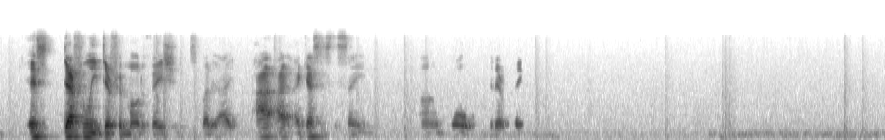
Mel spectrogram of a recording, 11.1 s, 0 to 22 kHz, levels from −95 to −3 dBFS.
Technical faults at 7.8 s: none

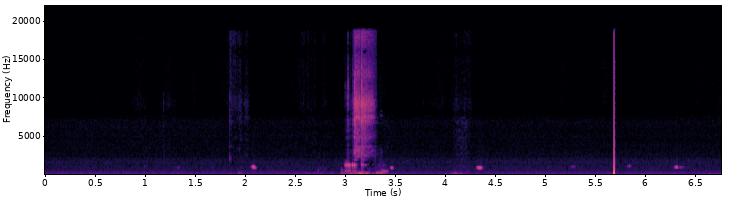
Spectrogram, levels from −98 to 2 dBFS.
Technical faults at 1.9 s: none

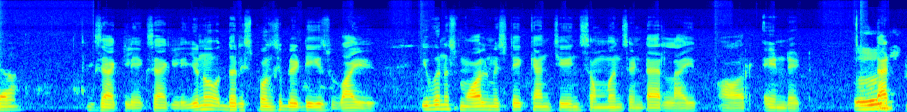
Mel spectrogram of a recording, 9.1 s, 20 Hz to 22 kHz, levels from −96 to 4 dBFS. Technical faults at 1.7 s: none

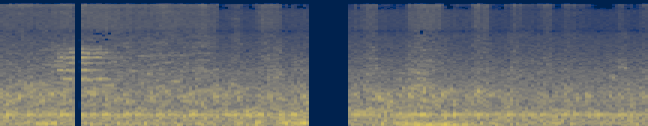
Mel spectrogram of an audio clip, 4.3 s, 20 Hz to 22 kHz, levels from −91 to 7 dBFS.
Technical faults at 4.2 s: none

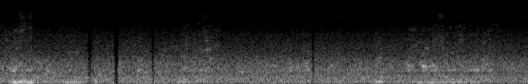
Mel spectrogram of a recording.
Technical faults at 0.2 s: none

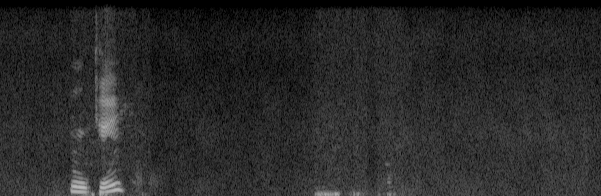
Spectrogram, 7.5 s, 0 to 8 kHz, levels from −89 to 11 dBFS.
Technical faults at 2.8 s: comfort noise in place of the background

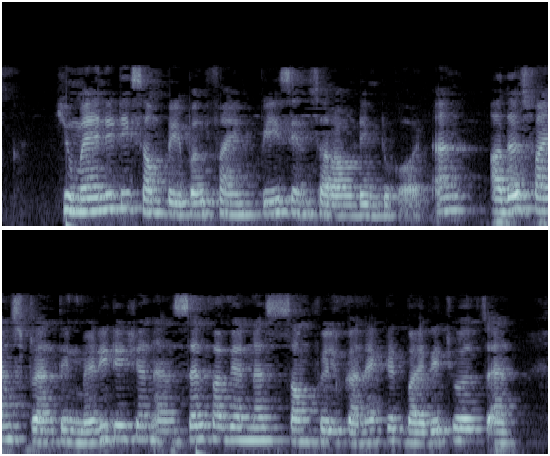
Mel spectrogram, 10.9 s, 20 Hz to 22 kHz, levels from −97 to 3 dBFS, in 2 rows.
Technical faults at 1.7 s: low-delay AAC compression

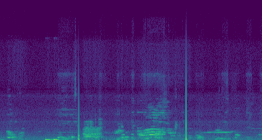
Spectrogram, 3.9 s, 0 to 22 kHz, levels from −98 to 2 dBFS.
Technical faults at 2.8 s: loud pop

